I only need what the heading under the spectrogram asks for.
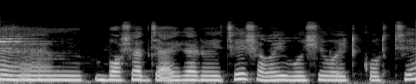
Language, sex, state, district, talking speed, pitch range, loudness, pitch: Bengali, female, Odisha, Khordha, 115 wpm, 195-210 Hz, -14 LUFS, 200 Hz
